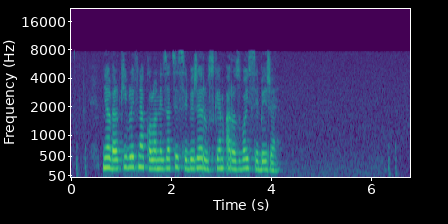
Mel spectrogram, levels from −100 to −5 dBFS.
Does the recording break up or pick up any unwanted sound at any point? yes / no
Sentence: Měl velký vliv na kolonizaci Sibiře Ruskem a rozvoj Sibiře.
no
